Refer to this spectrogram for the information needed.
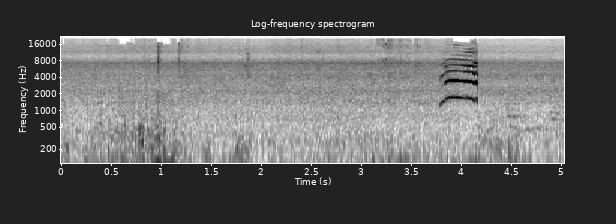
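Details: An Alexandrine parakeet perched on an electric wire gives one short, harsh, rising call near the end, over steady low wind or traffic rumble.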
